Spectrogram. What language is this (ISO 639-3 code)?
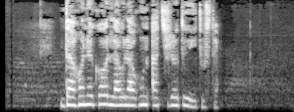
eus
